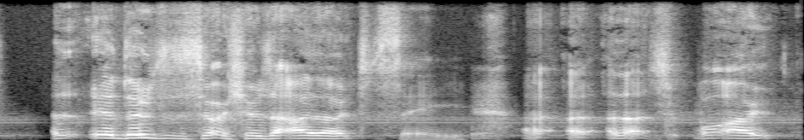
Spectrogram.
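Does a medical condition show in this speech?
Yes: cerebral palsy.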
